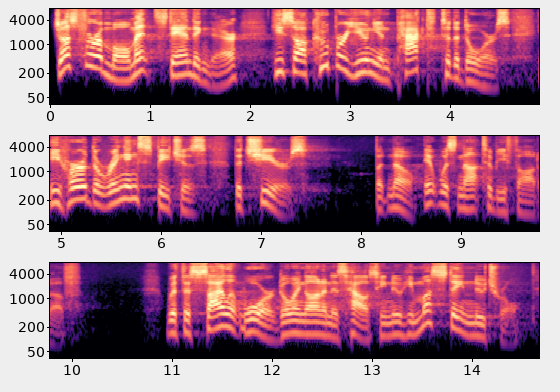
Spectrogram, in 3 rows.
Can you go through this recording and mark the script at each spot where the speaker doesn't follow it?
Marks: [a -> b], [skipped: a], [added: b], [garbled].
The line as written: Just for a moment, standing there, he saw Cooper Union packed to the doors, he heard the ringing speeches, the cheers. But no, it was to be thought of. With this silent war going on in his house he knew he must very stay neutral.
Just for a moment, standing there, he saw Cooper Union packed to the doors, he heard the ringing speeches, the cheers. But no, it was [added: not] to be thought of. With this silent war going on in his house he knew he must [skipped: very] stay neutral.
